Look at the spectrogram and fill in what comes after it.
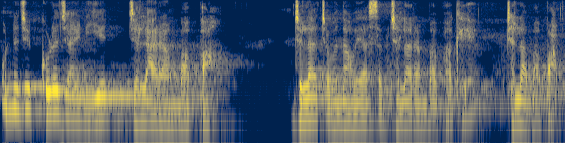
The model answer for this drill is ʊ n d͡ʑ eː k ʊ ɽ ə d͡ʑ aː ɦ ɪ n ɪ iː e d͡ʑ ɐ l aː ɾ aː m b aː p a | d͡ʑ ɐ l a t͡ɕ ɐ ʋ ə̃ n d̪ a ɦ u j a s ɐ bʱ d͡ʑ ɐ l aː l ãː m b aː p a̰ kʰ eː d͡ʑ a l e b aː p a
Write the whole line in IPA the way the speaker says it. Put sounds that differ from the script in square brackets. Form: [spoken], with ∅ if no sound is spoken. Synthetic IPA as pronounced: ʊ n d͡ʑ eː k ʊ ɽ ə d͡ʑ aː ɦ ɪ n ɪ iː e d͡ʑ ɐ l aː ɾ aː m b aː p a | d͡ʑ ɐ l a t͡ɕ ɐ ʋ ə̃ n d̪ a ɦ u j a s ɐ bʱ d͡ʑ ɐ l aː [ɾ] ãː m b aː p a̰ kʰ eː d͡ʑ [ɐ] l [a] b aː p a

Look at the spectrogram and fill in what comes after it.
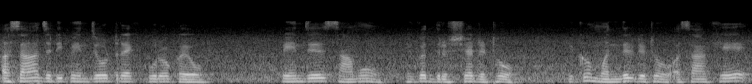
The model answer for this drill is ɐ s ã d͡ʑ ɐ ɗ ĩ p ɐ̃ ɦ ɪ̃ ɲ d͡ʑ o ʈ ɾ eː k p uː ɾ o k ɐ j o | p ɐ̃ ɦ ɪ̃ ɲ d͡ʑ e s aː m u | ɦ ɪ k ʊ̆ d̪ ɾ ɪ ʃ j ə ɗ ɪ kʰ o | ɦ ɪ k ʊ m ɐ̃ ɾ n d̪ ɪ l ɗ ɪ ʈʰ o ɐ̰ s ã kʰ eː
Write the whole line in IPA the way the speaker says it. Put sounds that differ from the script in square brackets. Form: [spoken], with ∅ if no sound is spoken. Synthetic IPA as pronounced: ɐ s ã d͡ʑ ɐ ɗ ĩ p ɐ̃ ɦ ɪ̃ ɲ d͡ʑ o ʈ ɾ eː k p uː ɾ o k ɐ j o | p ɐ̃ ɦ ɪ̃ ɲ d͡ʑ e s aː m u | ɦ ɪ k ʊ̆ d̪ ɾ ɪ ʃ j ə ɗ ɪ [ʈʰ] o | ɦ ɪ k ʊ m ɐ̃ [∅] n d̪ ɪ [ɾ] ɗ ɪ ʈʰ o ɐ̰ s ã kʰ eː

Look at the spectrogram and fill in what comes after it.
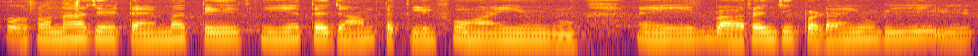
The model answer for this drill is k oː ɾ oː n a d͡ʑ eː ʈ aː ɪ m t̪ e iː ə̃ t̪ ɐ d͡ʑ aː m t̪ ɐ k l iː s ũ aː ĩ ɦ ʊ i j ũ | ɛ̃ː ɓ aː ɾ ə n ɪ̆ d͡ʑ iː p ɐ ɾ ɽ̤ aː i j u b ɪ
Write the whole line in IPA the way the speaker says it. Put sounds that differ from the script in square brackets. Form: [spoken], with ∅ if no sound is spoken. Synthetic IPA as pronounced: k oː ɾ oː n a d͡ʑ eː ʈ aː ɪ m t̪ e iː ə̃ t̪ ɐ d͡ʑ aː m t̪ ɐ k l iː [f] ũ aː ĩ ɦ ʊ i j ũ | ɛ̃ː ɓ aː ɾ ə n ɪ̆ d͡ʑ iː p ɐ [∅] ɽ̤ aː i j [ũ] b ɪ

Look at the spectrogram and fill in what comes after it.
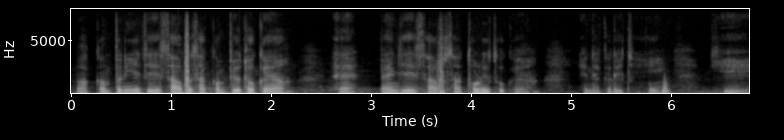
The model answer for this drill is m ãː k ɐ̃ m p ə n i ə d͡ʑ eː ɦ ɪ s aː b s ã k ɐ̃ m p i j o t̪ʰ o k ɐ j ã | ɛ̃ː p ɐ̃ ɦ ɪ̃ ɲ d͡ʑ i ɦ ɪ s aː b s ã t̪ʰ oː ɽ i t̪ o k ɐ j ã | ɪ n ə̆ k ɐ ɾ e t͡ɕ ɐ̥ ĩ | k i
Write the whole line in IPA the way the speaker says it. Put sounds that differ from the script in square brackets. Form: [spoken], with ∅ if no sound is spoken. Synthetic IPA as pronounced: m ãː k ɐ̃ m p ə n i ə d͡ʑ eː ɦ ɪ s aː b s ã k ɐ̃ m p i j o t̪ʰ o k ɐ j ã | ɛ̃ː p ɐ̃ ɦ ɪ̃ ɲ d͡ʑ [e] ɦ ɪ s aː b s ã t̪ʰ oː ɽ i [t̪ʰ] o k ɐ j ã | ɪ n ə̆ k ɐ ɾ e t͡ɕ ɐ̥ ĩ | k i

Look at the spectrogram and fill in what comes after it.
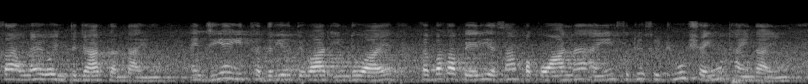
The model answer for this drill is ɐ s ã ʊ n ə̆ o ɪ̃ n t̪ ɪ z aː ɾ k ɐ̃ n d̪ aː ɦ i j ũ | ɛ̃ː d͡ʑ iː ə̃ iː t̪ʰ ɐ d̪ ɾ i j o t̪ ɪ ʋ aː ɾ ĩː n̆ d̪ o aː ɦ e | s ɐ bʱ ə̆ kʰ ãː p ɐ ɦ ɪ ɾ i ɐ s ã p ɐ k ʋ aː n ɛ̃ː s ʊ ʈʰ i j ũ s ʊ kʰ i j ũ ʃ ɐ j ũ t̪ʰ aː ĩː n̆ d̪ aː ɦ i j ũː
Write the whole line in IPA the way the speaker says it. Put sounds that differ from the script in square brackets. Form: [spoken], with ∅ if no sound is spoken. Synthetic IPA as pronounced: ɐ s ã ʊ n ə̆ o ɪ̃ n t̪ ɪ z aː ɾ k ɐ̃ n d̪ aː ɦ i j ũ | ɛ̃ː d͡ʑ iː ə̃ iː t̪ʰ ɐ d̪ ɾ i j o t̪ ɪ ʋ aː ɾ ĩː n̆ d̪ o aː ɦ e | s ɐ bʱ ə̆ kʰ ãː p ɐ ɦ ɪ ɾ i ɐ s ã p ɐ k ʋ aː n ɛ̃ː s ʊ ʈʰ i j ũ s ʊ [ʈʰ] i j ũ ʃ ɐ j ũ t̪ʰ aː ĩː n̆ d̪ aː ɦ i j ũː

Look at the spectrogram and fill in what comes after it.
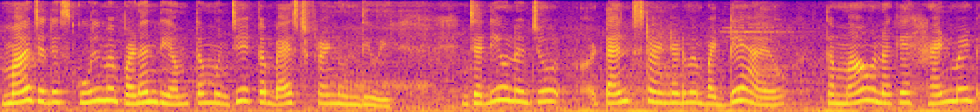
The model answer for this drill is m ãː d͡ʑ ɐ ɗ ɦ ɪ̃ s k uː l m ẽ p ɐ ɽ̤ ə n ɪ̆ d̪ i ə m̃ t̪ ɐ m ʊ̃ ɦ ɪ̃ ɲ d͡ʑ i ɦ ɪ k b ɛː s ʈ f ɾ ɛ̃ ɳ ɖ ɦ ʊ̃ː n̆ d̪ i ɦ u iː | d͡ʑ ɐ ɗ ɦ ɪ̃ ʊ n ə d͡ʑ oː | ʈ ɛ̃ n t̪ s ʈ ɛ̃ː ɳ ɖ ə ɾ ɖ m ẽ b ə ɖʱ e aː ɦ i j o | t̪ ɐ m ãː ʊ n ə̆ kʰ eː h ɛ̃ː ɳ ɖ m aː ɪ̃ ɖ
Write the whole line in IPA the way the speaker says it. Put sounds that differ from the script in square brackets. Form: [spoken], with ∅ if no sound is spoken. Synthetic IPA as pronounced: m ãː d͡ʑ ɐ ɗ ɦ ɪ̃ s k uː l m ẽ p ɐ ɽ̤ ə n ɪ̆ d̪ i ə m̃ t̪ ɐ m ʊ̃ ɦ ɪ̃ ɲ d͡ʑ i ɦ ɪ k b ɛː s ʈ f ɾ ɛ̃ ɳ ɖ ɦ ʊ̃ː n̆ d̪ i ɦ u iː | d͡ʑ ɐ ɗ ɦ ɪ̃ ʊ n ə d͡ʑ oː | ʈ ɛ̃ n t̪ s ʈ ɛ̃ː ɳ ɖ ə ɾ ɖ m ẽ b [ɐ] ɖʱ e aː ɦ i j o | t̪ ɐ m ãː ʊ n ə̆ kʰ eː h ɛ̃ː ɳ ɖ m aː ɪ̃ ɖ

